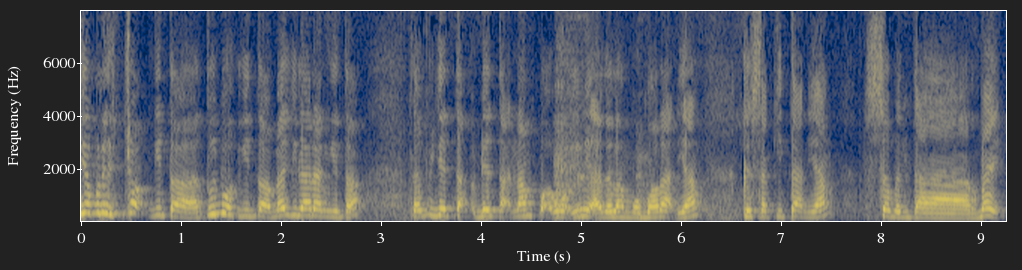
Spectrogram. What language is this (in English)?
Malay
